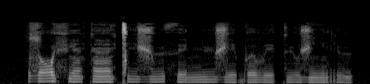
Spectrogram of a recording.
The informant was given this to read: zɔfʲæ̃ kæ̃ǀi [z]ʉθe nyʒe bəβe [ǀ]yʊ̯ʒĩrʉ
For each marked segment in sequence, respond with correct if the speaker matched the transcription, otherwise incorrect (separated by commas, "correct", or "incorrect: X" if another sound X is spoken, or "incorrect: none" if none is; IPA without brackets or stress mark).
incorrect: ʒ, incorrect: k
